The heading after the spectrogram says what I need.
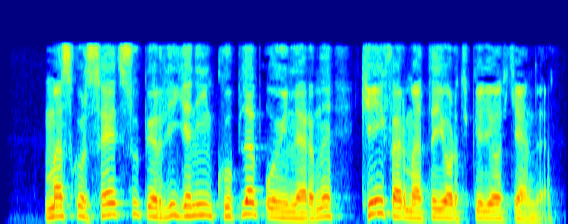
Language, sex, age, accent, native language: Uzbek, male, 19-29, Toshkent viloyati, Uzbek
